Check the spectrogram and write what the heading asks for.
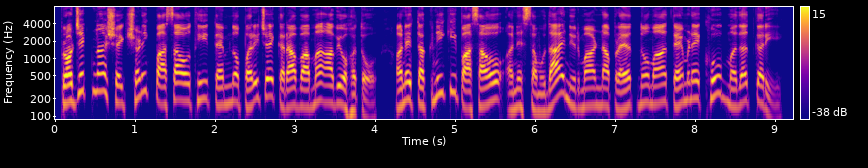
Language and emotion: Gujarati, neutral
